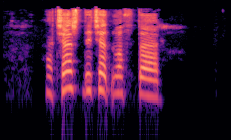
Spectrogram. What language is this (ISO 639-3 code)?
chm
